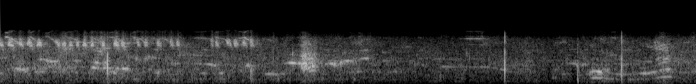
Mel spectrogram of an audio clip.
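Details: House sparrow giving a quick run of short, repeated chirps over the first two seconds, followed by a few sharp clicks and scattered quieter notes, with faint voices in the background.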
